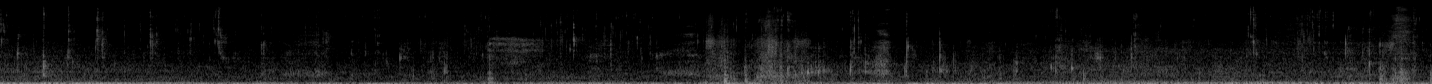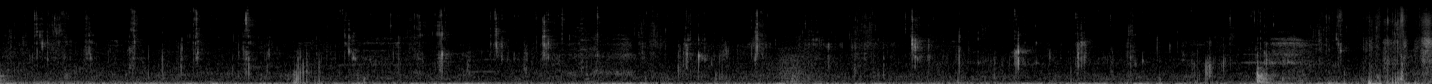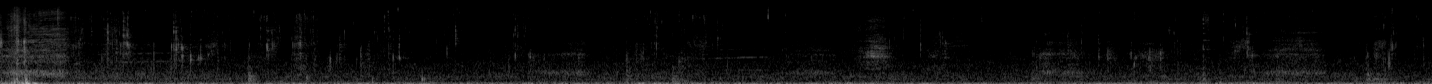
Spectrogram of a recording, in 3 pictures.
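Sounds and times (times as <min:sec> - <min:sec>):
chewing with wet clicks: 0:00.0 - 0:36.7, 0:37.6 - 0:42.9
fingers mixing rice: 0:26.7 - 0:36.2.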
